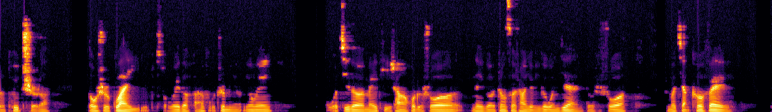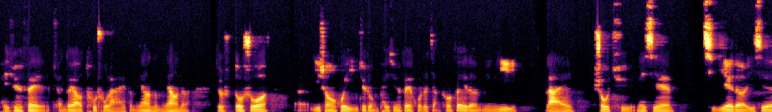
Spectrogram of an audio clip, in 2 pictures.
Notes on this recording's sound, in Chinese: 希望大家体谅我的录音和剪辑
